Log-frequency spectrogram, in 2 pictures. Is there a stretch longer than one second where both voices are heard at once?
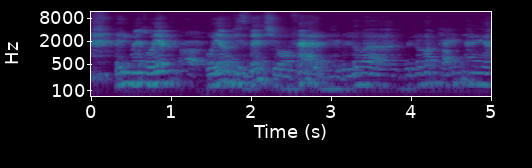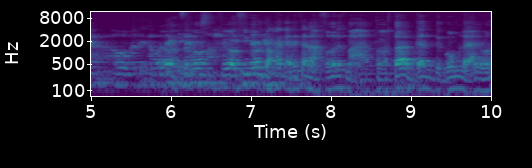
Yes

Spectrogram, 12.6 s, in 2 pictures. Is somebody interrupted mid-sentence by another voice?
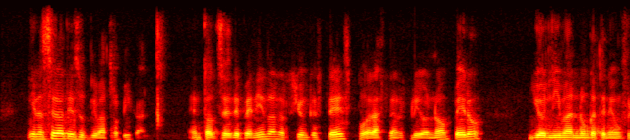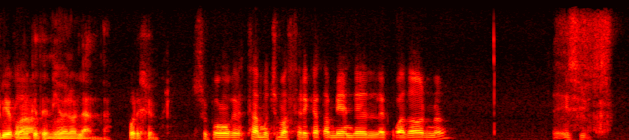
Yes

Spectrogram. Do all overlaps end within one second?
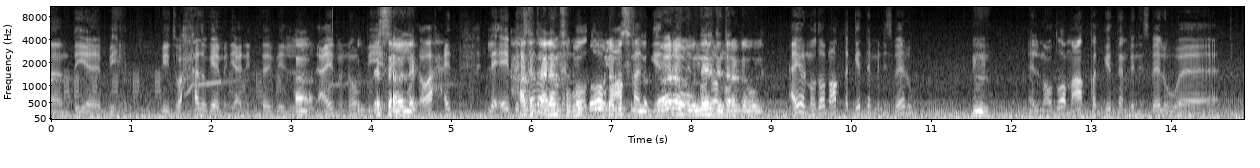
No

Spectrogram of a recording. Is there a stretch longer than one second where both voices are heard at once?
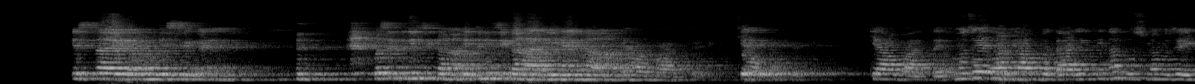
No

